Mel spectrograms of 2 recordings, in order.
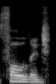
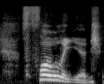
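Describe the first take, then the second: First: The word is said the less common way. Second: The word is said the more common way.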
